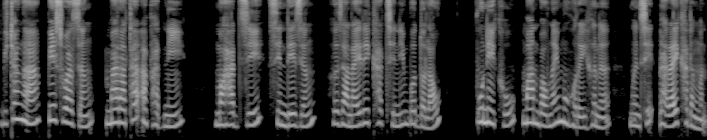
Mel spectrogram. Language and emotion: Bodo, neutral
